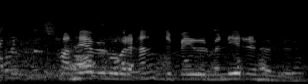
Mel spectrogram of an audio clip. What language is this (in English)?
Icelandic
